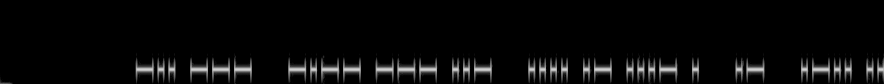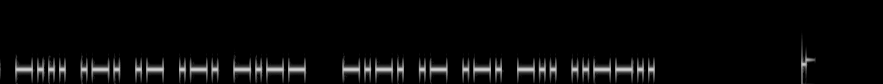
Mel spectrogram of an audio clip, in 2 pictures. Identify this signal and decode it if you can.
Morse code, heard as a keyed tone, about 21 wpm, 700 Hz. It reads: DO YOU HAVE A LIBRARY CARD?
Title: Sentences from Top 1000 Words - Review Part 4 - 22wpm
